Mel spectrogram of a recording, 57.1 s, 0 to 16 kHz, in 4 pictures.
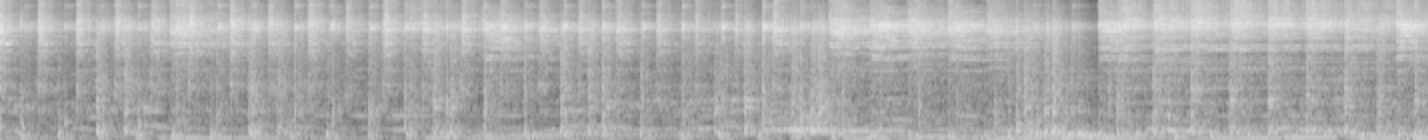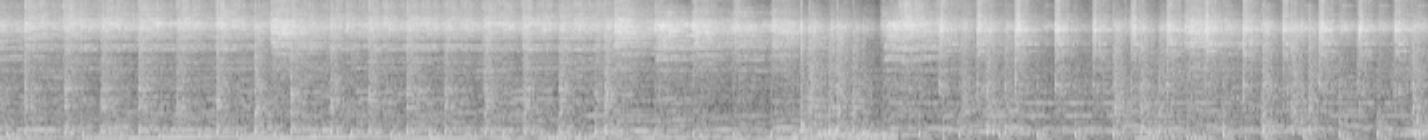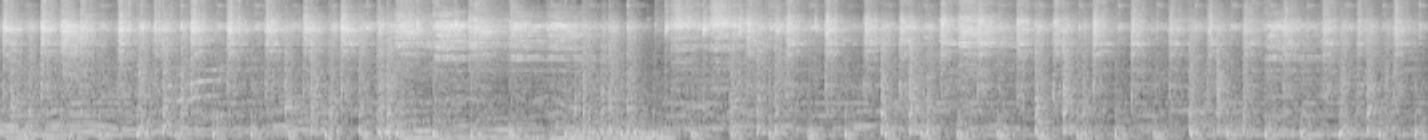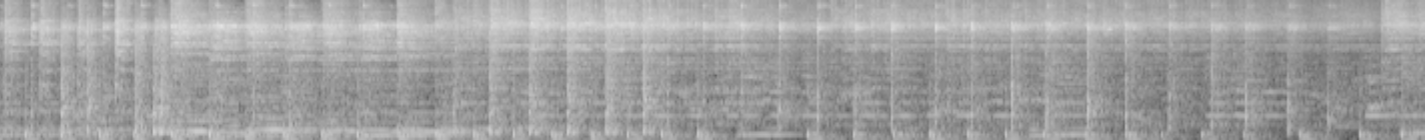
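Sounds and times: bass line: 0.0s - 24.6s, 25.3s - 36.4s
drum kit played fast: 0.0s - 57.0s.

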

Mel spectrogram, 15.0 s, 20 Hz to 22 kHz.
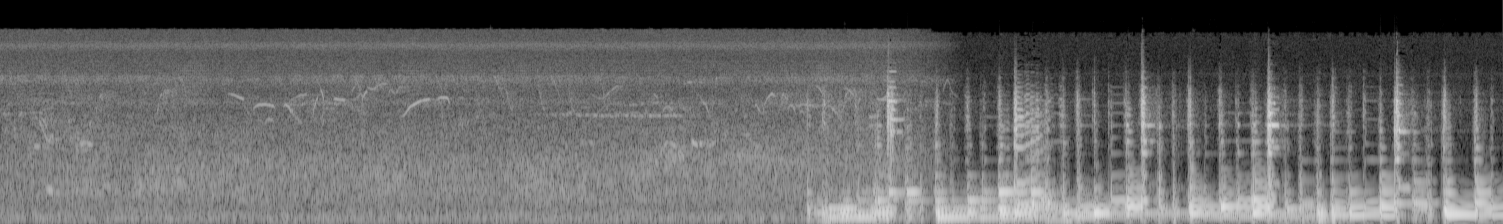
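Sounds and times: outdoor hiss: 0.0s - 9.5s
birds chirping: 0.0s - 9.6s
guitar music: 8.1s - 15.0s.

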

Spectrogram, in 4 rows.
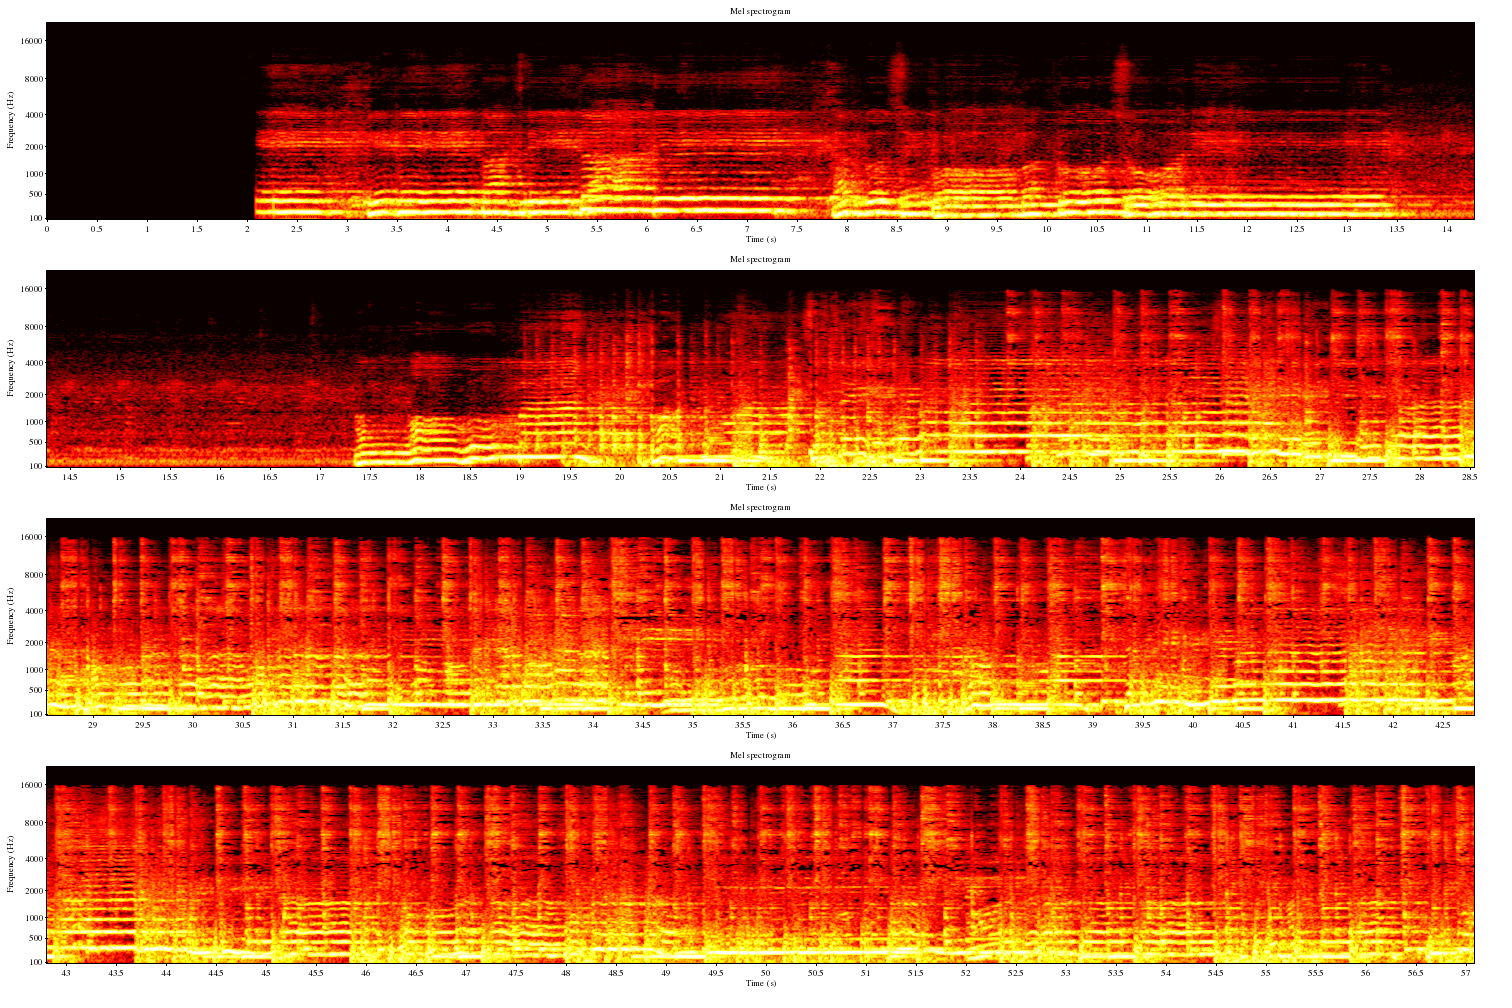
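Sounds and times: man singing into microphone: 2.1s - 13.8s, 17.3s - 57.0s
frame drums beating rhythm: 18.9s - 57.0s.

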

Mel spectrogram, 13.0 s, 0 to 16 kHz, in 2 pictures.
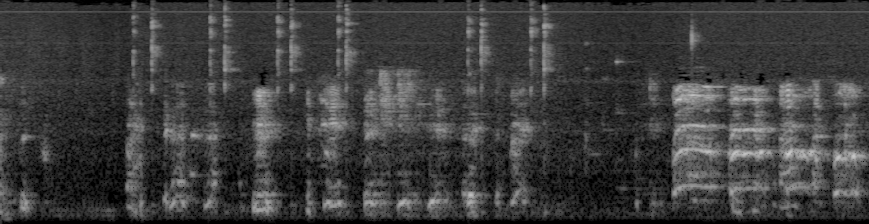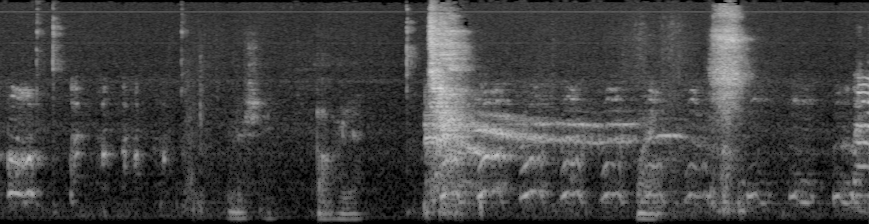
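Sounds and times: high-pitched voice-like sounds: 10.0s - 12.3s.

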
